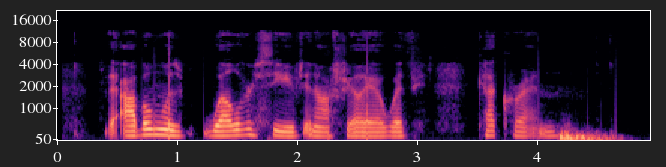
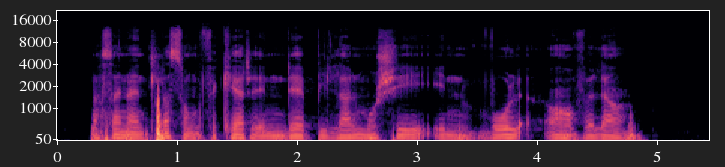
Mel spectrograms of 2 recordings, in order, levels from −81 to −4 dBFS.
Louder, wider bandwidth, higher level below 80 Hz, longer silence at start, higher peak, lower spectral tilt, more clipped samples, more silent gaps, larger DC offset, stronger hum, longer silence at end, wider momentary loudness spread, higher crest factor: first, -22 LUFS vs -31 LUFS; second, 11.5 kHz vs 13.5 kHz; about the same, -38 dBFS vs -40 dBFS; first, 0.45 s vs 0.3 s; first, -2 dBFS vs -6 dBFS; first, -7.5 dB/octave vs -5.5 dB/octave; neither; neither; neither; neither; second, 0.25 s vs 0.55 s; about the same, 12 LU vs 10 LU; second, 20 dB vs 26 dB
